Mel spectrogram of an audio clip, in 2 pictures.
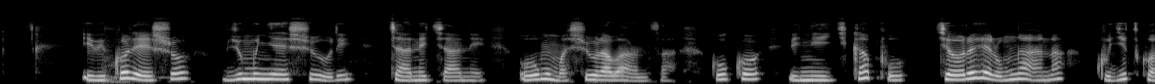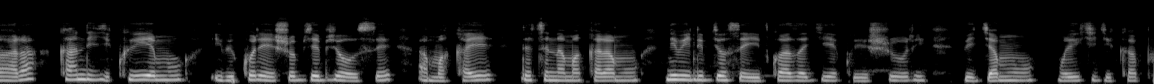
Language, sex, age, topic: Kinyarwanda, female, 18-24, education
